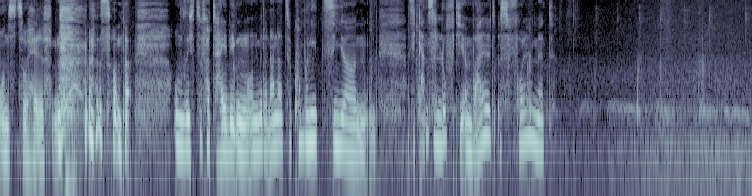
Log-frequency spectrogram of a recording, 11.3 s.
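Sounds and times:
steady hiss: 0:00.0 - 0:06.6, 0:07.4 - 0:11.2
speech: 0:00.0 - 0:08.4
pigeon cooing in a forest: 0:08.6 - 0:11.2.

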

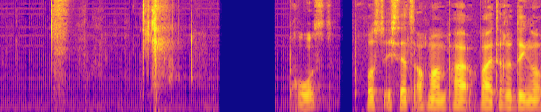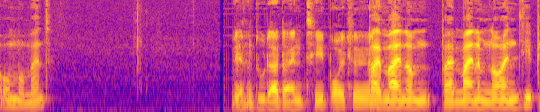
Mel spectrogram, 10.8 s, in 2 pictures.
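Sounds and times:
drink being opened: 0:01.4 - 0:02.0
speech: 0:03.0 - 0:06.0, 0:07.7 - 0:10.8.

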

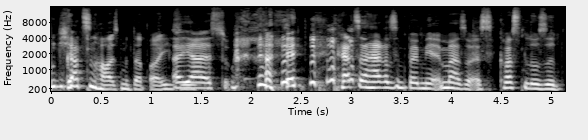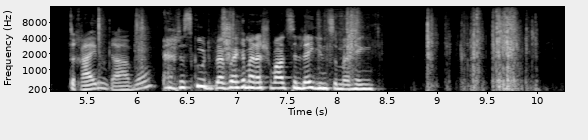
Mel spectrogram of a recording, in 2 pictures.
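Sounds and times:
speech: 0:00.0 - 0:08.5
laughter: 0:01.8 - 0:03.4
gift wrapping paper being torn open: 0:06.8 - 0:10.2.

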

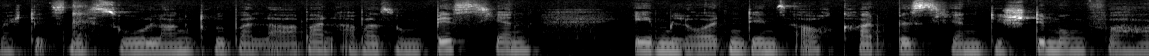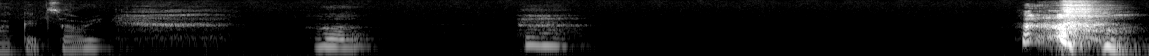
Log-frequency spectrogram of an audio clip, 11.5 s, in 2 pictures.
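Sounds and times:
speech: 0:00.0 - 0:06.7, 0:07.3 - 0:07.7, 0:08.3 - 0:08.7, 0:11.2 - 0:11.4
person sneezing from hay fever: 0:10.8 - 0:11.4.

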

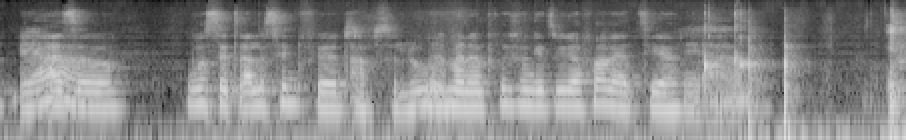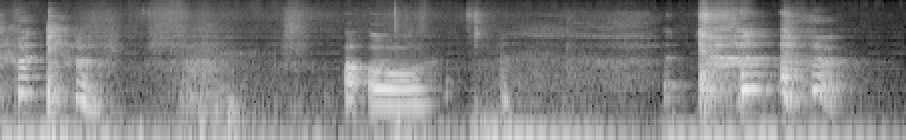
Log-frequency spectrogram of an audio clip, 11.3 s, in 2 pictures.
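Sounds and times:
speech: 0:00.1 - 0:04.8, 0:05.8 - 0:06.4, 0:07.8 - 0:08.9, 0:10.3 - 0:11.0
small cough: 0:05.5 - 0:06.5, 0:09.8 - 0:11.1.

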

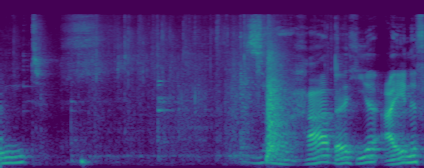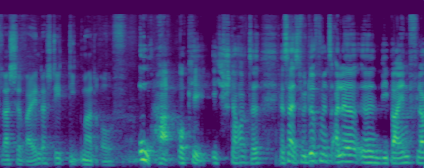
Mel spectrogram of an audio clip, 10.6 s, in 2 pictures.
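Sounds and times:
speech: 0:00.0 - 0:01.1, 0:03.2 - 0:10.6
hand rummaging through ice cubes in a bucket: 0:01.1 - 0:03.2.

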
